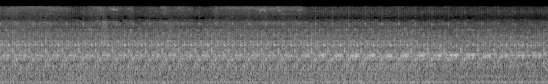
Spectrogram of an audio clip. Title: 2008 Ford F350 6.4 Powerstroke Stroker Diesel Utah Blow By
